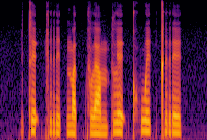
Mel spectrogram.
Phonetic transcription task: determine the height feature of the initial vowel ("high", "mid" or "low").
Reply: mid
